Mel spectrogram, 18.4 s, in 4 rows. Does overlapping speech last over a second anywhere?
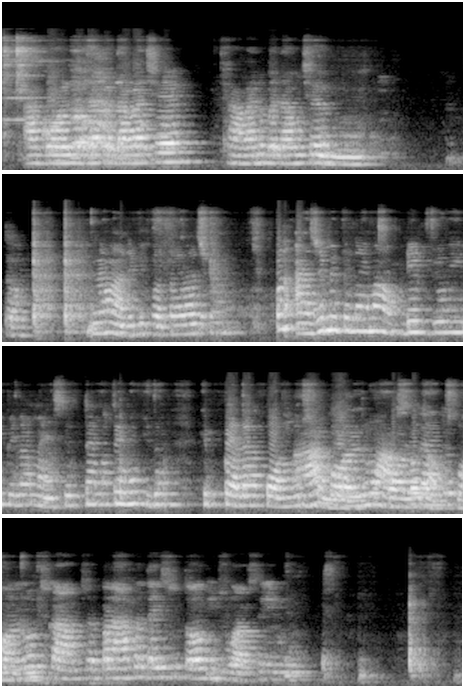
Yes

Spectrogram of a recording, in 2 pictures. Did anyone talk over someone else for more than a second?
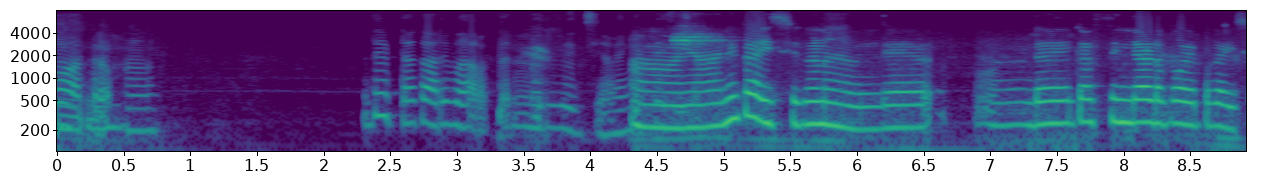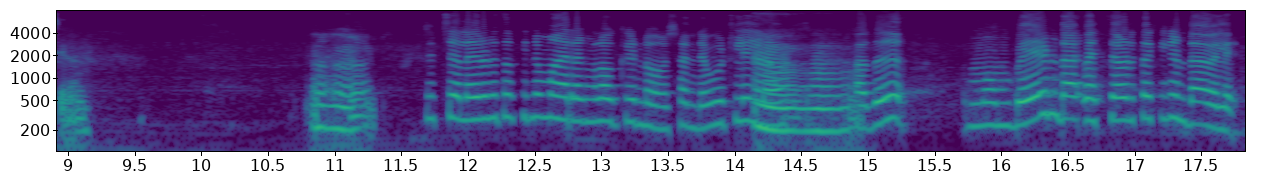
No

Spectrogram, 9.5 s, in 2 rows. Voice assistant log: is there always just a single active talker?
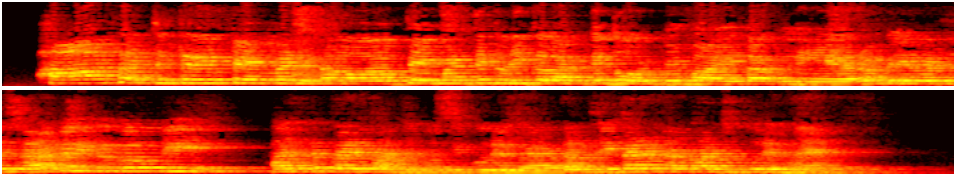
Yes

